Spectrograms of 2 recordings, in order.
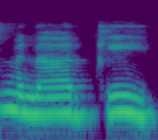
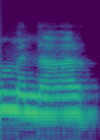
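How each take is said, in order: First: The word ends with a final 'ee' vowel. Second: The word ends without a final 'ee' vowel. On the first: The speaker calls it right. "You should be clear it is मिनार्की" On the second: The speaker calls it wrong. "कुछ लोग मिनार्की को मिनार्क बोलते हैं"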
